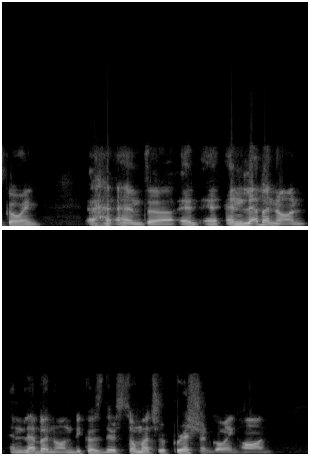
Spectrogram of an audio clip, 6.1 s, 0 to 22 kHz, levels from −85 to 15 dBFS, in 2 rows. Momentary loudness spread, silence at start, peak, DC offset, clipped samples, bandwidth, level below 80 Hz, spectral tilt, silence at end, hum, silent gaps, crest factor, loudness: 8 LU; 0.05 s; -10 dBFS; under 0.1%; under 0.1%; 8.4 kHz; -74 dBFS; -6.5 dB/octave; 0.45 s; none; none; 16 dB; -27 LUFS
